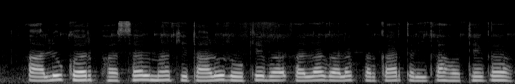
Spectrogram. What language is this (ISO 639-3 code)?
hne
